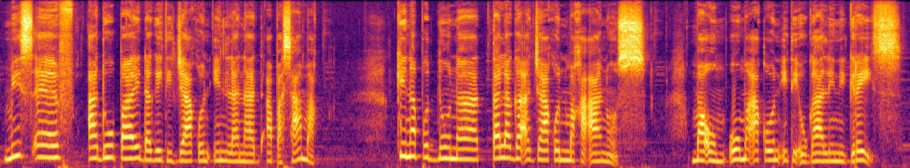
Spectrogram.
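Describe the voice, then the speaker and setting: Female program host, scripted letter-reading and advice, medium pitch over a music bed. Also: a little slow, a little mellow. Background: music under the voice.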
